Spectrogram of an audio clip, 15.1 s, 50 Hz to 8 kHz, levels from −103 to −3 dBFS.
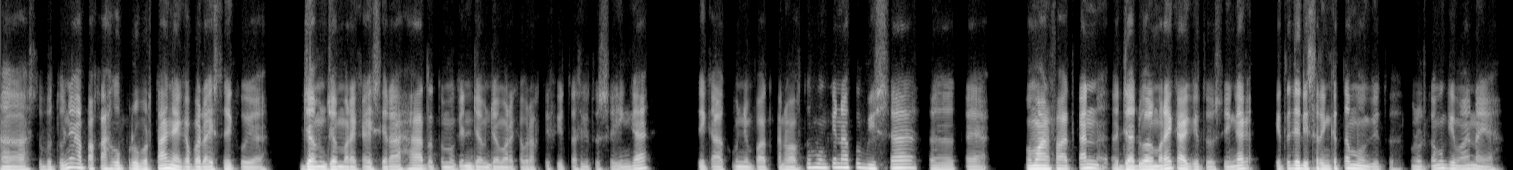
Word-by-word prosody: Eee, 115 0 0
sebetulnya 125 - -2
apakah 145 -4 -3
aku 140 - +2
perlu 135 -2 0
bertanya 135 0 +5
kepada 110 0 +1
istriku 120 +1 -2
ya? 100 -1 -3 0.4
Jam-jam 115 -1 +5
mereka 110 0 -1
istirahat 120 +4 -1
atau 110 - -11
mungkin 125 +5 -1
jam-jam 110 -2 -1
mereka 100 +1 -5
beraktivitas 110 +2 -9
gitu, 110 -1 -10
sehingga 110 +9 -3 0.5
ketika 115 -2 -4
aku 120 - -15
menyempatkan 110 -1 -3
waktu 110 +10 -4
mungkin 190 +1 +1
aku 185 -1 -4
bisa, 170 +2 +1
eee, 125 0 -3
kayak 120 0 -5 0.4
memanfaatkan, 140 +3 +4
eee, 125 - -2
jadwal 125 0 +5
mereka 150 +3 +5
gitu, 115 -1 -4
sehingga 120 +7 0 0.2
kita 130 +4 -4
jadi 150 -3 +5
sering 130 -3 +1
ketemu 135 -6 +2
gitu. 110 - -19 0.2
Menurut 120 -1 -5
kamu 150 +5 -1
gimana 140 0 0
ya? 110 -1 -7
125 Hz, 170 wpm, -22 LUFS, 110-140 Hz, 0.5 s, bertanya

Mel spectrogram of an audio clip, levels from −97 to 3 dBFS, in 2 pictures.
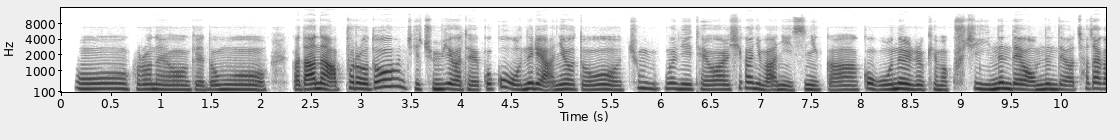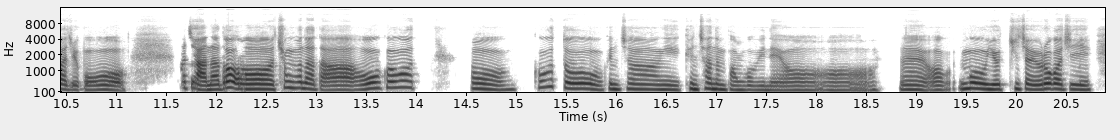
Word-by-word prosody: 어 225 0 0
그러네요. 200 -2 -1
이게 185 -1 -4
너무 195 -1 0 0.2
그니까 195 - -1
나는 215 +3 +6
앞으로도 255 - +3
이제 235 -5 -6
준비가 210 -1 +2
되어 185 -1 -4
있고 200 +4 -3
꼭 285 +1 -1
오늘이 215 +3 +3
아니어도 195 -1 0
충분히 225 -2 -2
대화할 195 -1 -2
시간이 245 0 -1
많이 185 0 -1
있으니까 180 0 -4
꼭 220 -3 0
오늘 210 +4 +5
이렇게 195 +1 -3
막 180 -1 -4
굳이 230 - -8
있는 215 +3 +4
대화 210 -3 +2
없는 200 +3 +2
대화 185 -3 -4
찾아 235 +3 -3
가지고 180 -3 -2 0.5
하지 260 -1 -5
않아도 195 +6 +4
어 210 -5 +6
충분하다. 190 -8 0
어 225 +7 +1
그것 270 +1 -1 0.5
어 205 -5 -1 0.2
그것도 235 - 0
굉장히 200 -3 -2
괜찮은 210 0 0
방법이네요. 175 -2 -6
어 170 0 -8 0.2
네. 190 -1 -2
어 175 +1 -5
뭐 225 0 +3 0.2
진짜 215 -2 -2
여러 200 +4 +4
가지 200 -3 0
200 Hz, 315 characters per minute, -22 LUFS, 185-225 Hz, 0.5 s, 나는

